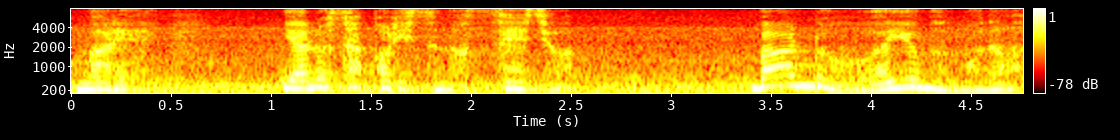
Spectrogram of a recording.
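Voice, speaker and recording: An actress playing a solemn, resolute young female saint in a video game, with a grave, measured, breathy delivery. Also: fairly high pitch, expressive, background noise. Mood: solemn vow. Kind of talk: Japanese video game voice acting. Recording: game music under the voice.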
